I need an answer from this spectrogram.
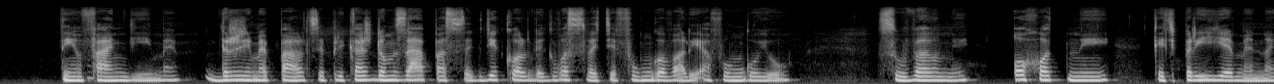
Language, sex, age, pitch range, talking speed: Slovak, female, 50-69, 180-200 Hz, 90 wpm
